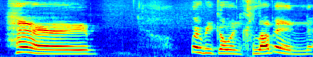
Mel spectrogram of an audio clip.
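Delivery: campy frog voice, very high, loud, "hey" stretched out.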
